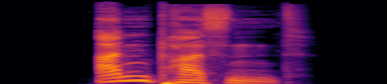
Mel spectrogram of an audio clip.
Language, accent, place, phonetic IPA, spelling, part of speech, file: German, Germany, Berlin, [ˈanˌpasn̩t], anpassend, verb, De-anpassend.ogg
- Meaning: present participle of anpassen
